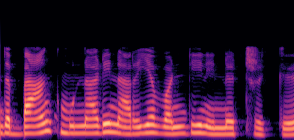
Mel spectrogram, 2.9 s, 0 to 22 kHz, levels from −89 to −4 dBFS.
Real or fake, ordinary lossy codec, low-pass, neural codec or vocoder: real; none; 5.4 kHz; none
